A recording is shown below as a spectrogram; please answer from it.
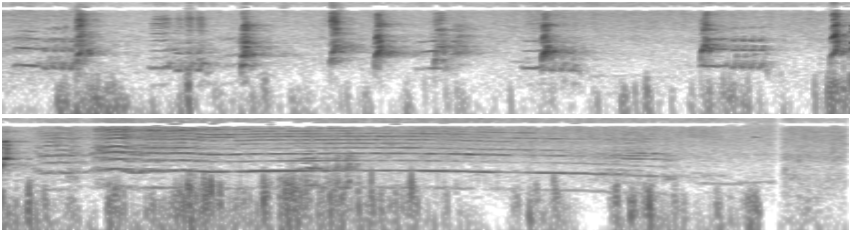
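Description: Turkeys and chickens on a poultry farm call over soaked bread, with repeated gobbles and clucks, close and busy, and a long rising crow-like call in the middle.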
